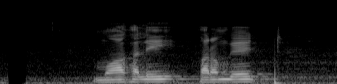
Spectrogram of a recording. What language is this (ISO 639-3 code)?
ben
